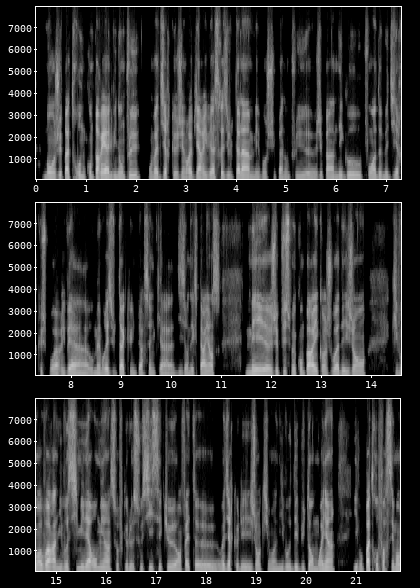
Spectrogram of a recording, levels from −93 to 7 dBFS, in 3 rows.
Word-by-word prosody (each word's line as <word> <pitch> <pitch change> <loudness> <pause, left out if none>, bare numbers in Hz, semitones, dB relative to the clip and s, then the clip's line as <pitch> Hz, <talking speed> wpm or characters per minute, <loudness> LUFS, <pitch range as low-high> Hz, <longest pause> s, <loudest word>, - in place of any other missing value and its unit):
bon, 95 0 +1
je 90 -1 +1
vais - - -4
pas 90 - +4
trop 105 +2 -4
me 100 - -6
comparer 95 -1 +6
à 90 - +8
lui 90 +2 -6
non 100 0 -1
plus. 125 +4 0 0.2
On 95 - -9
va 90 0 +3
dire 80 - +1
que 90 - -5
j'aimerais 85 0 -1
bien 95 +4 +4
arriver 90 +1 0
à - - +4
ce - - -1
résultat-là, 95 +2 +3
mais 85 -3 -8
bon, 95 +2 -10
je - - -4
suis - - -5
pas 90 - -4
non 90 -1 -10
plus 95 +1 -8
heu, 85 -1 -5
j'ai 85 +2 -5
pas 95 - -1
un 95 0 -5
ego 100 +1 -1
au - - -11
point 100 +1 -2
de 95 - -4
me 90 0 -7
dire 80 - -3
que - - -12
je - - -3
pourrais 90 -1 -2
arriver 90 +3 0
à 90 -1 0
au 90 0 -8
même 90 0 -4
résultat 90 0 +1
qu'une 90 -2 -12
personne 90 +4 -3
qui 90 - -7
a 85 -1 -3
10 85 +3 -7
ans 95 - -5
d'expérience. 95 +8 0 0.5
Mais, 115 +6 +4
heu, 105 -3 +4
je 95 - +3
vais - - -11
plus 115 -2 +1
me 105 - -1
comparer 100 +2 +5
quand 100 - -4
je 90 - -3
vois 100 +2 +2
des 100 0 -4
gens 110 +5 -1 0.6
qui - - -5
vont 100 +1 0
avoir 110 +2 +6
un 100 - +5
niveau 105 +2 -4
similaire 115 0 +3
au 115 - 0
mien. 115 -3 0
Sauf 90 0 -4
que - - -8
le 90 0 -5
souci, 95 +8 0
c'est 100 -5 -1
que, 100 +1 -2
en 95 - -2
fait, 115 -2 -2
heu, 90 -3 -2
on 90 - -10
va 85 - 0
dire 100 +2 +2
que - - -10
les 90 -1 -4
gens 95 +3 -2
qui 90 - -6
ont 90 0 -7
un 90 - -7
niveau 90 +1 -6
débutant 95 +1 -3
moyen, 95 +6 +2 0.4
ils 95 0 -6
vont 90 -1 -9
pas - - +8
trop - - -4
forcément 100 -1 -1
95 Hz, 270 wpm, -26 LUFS, 90-100 Hz, 0.6 s, à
